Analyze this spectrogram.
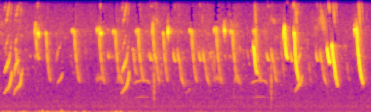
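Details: Song of a saffron finch, used to encourage a reluctant canary to sing: rapid series of thin, high, sharply falling chips, becoming louder and more spaced toward the end, with low background rumble.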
